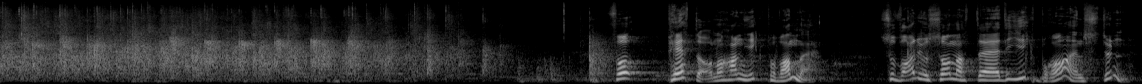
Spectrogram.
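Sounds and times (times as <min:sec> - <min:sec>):
room full of people applauding: 0:00.0 - 0:05.2
speech: 0:06.2 - 0:08.2, 0:08.8 - 0:11.4.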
